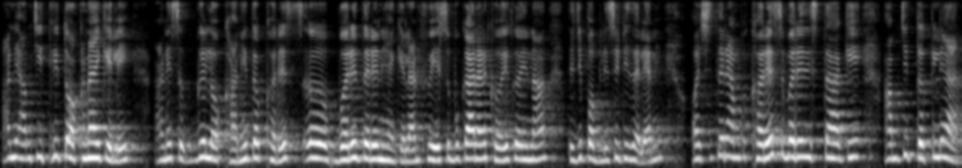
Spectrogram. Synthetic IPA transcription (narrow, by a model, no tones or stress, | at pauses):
aɽ̃iamt͡ɕiːt̪liːt̪ɔkʰɳajkeli | aɽ̃isəɡɭelɔkʰanit̪əkʰəɾet͡sbəɾet̪əɾenɦɛ̃kelaaːɽ̃ifesbukaɾaɽ̃ikʰəjkʰəjnat̪jat͡ɕiːpəblisiʈiːd͡zʱaliaɽ̃i | əɕit̪əɾẽamkakʰəɾet͡sbəɾed̪ist̪akiːamt͡ɕit̪əkljan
